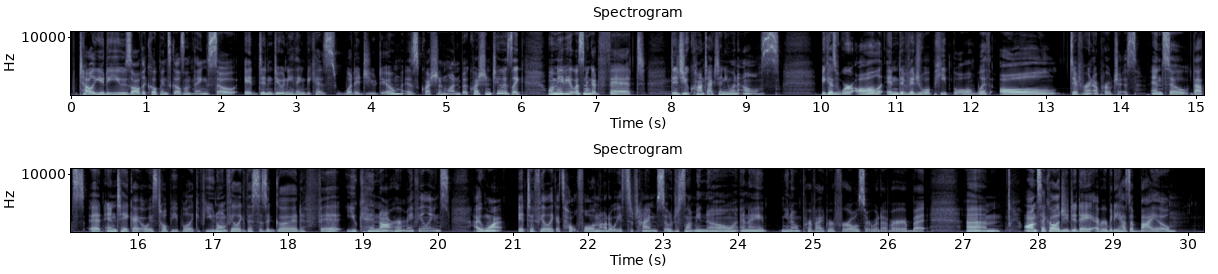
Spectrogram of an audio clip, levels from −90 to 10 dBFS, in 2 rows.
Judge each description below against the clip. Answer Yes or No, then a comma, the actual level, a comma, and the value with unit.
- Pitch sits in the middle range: Yes, medium, 180 Hz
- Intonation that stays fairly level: No, average, 3.5 semitones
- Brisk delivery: Yes, fast, 220 wpm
